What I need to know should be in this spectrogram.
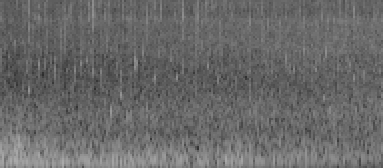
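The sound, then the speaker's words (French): A steady, dense wash of falling water from a summer rain shower, with scattered sharp droplet ticks over a constant hiss, even in loudness throughout, with no voices. “averse d'été. La pluie bat sur la tête des carpes.”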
